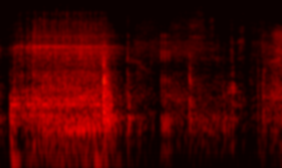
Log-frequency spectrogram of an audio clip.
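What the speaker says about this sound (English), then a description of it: "we're just going to sew along the bottom" A sewing machine stitches along the bottom of a waterproof canvas tote bag with a close, rapid mechanical whir, stopping and starting in short bursts alongside handling rustles and small clicks.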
